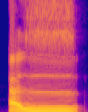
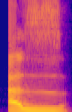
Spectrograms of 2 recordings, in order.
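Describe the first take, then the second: The two takes are said the same way.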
